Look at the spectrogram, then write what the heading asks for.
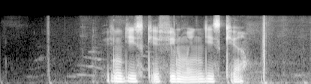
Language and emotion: Russian, neutral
